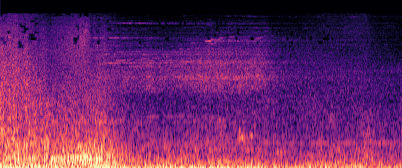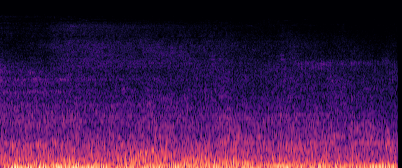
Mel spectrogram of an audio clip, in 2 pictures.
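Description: A short triumphant game fanfare plays.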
